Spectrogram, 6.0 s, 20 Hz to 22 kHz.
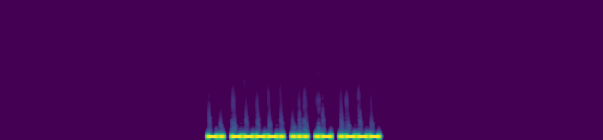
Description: Morse code, heard as a keyed tone, about 40 wpm, 700 Hz. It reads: N9SAJ
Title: USA Call Signs - 5 Characters - Repeated 3x - 40wpm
